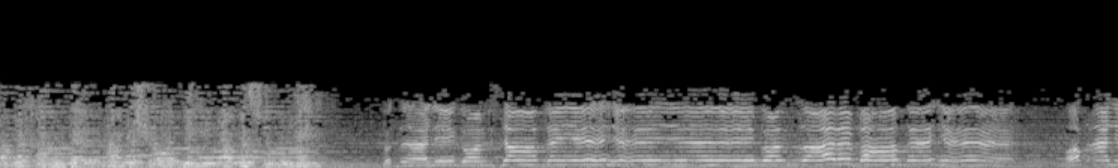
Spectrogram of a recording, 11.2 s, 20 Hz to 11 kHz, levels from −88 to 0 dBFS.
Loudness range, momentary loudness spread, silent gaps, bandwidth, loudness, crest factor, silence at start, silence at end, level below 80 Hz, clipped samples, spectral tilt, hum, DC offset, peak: 3 LU; 9 LU; none; 5.8 kHz; -19 LUFS; 18 dB; 0 s; 0 s; -40 dBFS; under 0.1%; -9.5 dB/octave; none; under 0.1%; -2 dBFS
